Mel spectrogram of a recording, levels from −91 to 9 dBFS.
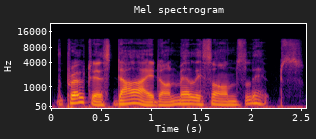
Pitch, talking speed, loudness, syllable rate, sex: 130 Hz, 140 wpm, -18 LUFS, 4.2 syllables/s, male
